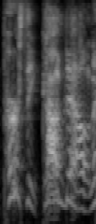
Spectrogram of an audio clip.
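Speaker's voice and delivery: loud, high call to a needy dog. Retold or imitated. Investigator calling his dog to calm down, loudly. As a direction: raise the voice and tell the dog to settle. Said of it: "he's like".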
